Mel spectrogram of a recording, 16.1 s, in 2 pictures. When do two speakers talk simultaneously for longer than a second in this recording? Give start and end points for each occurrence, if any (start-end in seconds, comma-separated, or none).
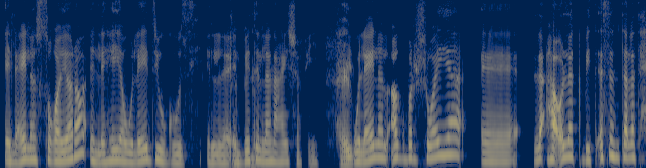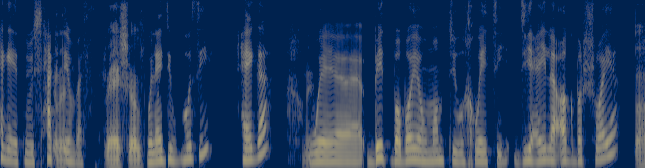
none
